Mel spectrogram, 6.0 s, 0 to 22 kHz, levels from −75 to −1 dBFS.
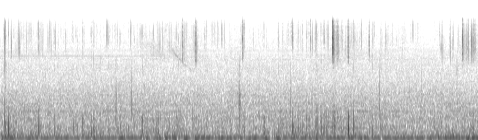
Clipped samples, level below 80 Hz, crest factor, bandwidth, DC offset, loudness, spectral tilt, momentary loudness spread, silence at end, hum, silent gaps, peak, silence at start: under 0.1%; -36 dBFS; 30 dB; 14.5 kHz; under 0.1%; -35 LUFS; -4 dB/octave; 10 LU; 0 s; none; none; -4 dBFS; 0 s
